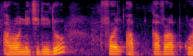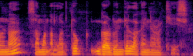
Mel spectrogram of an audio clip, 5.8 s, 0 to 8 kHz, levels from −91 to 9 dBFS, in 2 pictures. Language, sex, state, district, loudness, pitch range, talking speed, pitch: Nagamese, male, Nagaland, Dimapur, -18 LUFS, 115-130 Hz, 195 wpm, 120 Hz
